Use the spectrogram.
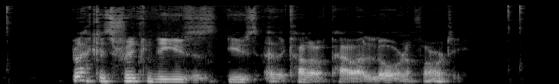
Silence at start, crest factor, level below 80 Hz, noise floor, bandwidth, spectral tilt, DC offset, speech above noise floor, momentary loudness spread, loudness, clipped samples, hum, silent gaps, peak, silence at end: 0.05 s; 20 dB; -58 dBFS; -70 dBFS; 17 kHz; -4.5 dB/octave; under 0.1%; 46 dB; 17 LU; -24 LUFS; under 0.1%; none; none; -6 dBFS; 0.35 s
